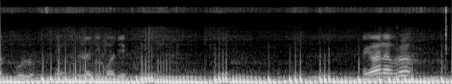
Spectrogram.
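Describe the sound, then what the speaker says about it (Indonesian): Modified Galaxy 140 motorcycle engine revving loudly and close on a motocross trail, a steady buzzing roar throughout with a voice talking over it. "Dia menggunakan motor Galaxy 140 yang sudah dimodif."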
